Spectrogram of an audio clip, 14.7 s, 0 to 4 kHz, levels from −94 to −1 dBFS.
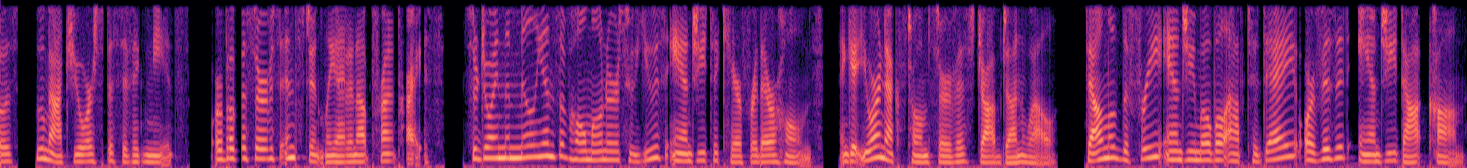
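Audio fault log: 1.50–3.47 s, repeated packet loss (robotic sound): about a dozen dropouts, the longest 60 ms, are each patched by extending the preceding sound, so roughly a fifth of this stretch is synthetic fill. The fill gives choppy speech with fragments missing.
3.89 s, 4.02 s, 4.12 s, short concealed packet loss: three brief holes of about 40, 40 and 20 ms are filled by continuing the last waveform, then crossfading back into real audio. Each one is a quick smear or wobble, and a short consonant may drop out.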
